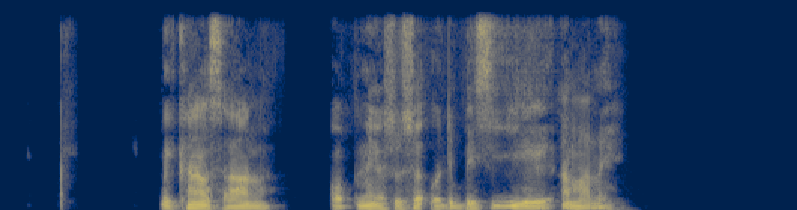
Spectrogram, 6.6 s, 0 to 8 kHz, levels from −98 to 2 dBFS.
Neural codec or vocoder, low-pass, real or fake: codec, 16 kHz, 2 kbps, FreqCodec, larger model; 7.2 kHz; fake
